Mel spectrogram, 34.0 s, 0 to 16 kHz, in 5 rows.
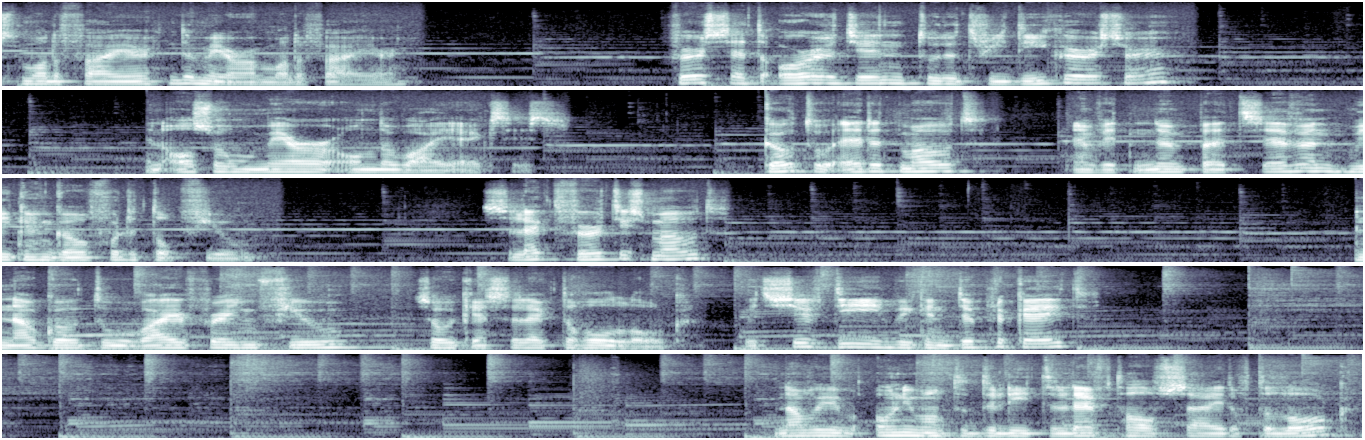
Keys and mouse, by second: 2.2-4.5 drag, 6.0-6.5 shift+middle drag, 7.5 click, 8.9 click, 10.2 shift+middle click, 11.3 shift+middle click, 12.5 KP_7, 15.1 click, 18.9 b, 20.6 right click, 21.1 z, 21.9 click, 22.8 b, 24.4 shift+d, 26.0 click, 29.4 click, 31.6 b.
